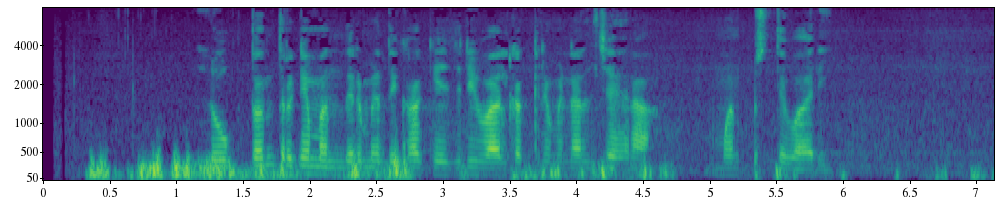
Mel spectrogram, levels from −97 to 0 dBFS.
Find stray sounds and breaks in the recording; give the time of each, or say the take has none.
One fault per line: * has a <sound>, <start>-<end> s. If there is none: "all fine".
* has a dropout, 5.2-5.3 s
